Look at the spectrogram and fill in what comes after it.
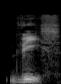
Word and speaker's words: Wyss: He's founding director of Harvard's Vyse Institute for Biologically Inspired Engineering, and that is a Swiss proper name, so it is spelled W-Y-S-S, Vyse.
